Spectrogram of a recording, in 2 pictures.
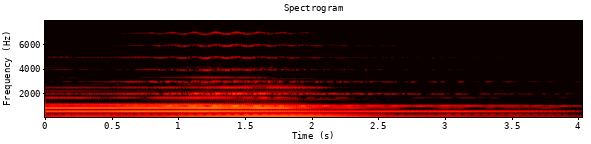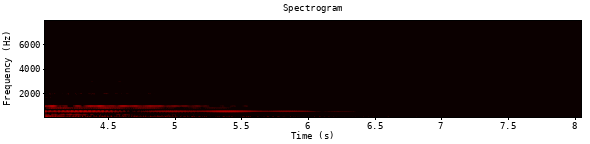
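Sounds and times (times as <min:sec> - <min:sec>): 
ensemble music for six: 0:00.0 - 0:04.5.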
